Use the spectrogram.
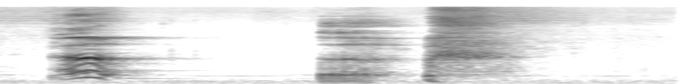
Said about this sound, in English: Excuse me, I have to burp.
